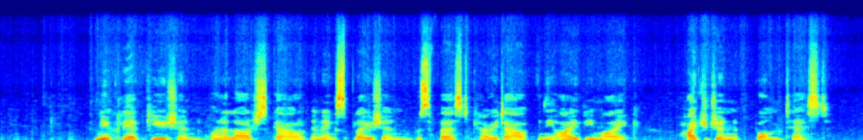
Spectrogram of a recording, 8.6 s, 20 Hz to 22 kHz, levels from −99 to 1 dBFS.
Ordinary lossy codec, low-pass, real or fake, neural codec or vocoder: none; 19.8 kHz; real; none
